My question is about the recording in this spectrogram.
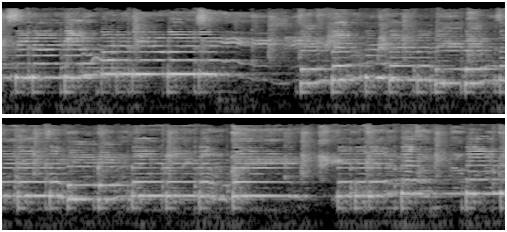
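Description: Saraswati veena played solo: a plucked melody of ringing notes that slide and bend between pitches along the frets, with a brief lull about three seconds in.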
